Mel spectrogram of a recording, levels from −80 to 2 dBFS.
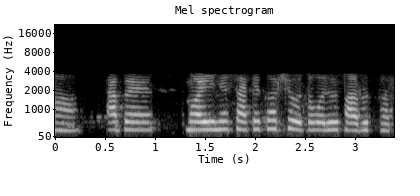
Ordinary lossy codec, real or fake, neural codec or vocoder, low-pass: none; real; none; 3.6 kHz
